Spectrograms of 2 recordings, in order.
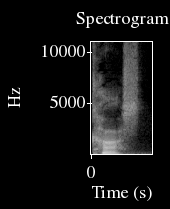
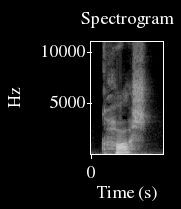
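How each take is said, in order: First: The vowel sounds between a and o. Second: The vowel sounds like a rounded o. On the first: The speaker calls it right. "Cái chữ O nó sẽ lai với lại cái chữ A nha" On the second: The speaker calls it wrong. "cũng không phải là cost"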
